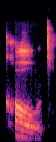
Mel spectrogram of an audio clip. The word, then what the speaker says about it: called: all right people so remember that here we don't pronounce the vowel okay so here this verb we say cold they called okay they called charles babbage the father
